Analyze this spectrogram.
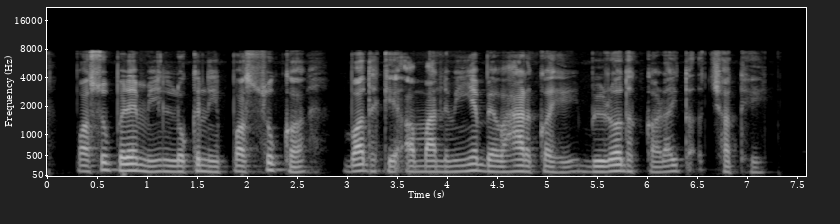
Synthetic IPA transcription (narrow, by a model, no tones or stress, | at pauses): pəsupɾemiloknipəsukə | bəd̪ʱkeʔəmanʋijəbjəwɦaɾkəɦibiɾod̪ʱkəɾəɪt̪t͡ʃʰət̪i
